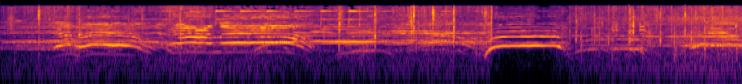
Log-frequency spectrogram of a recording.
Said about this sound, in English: That was Lael being cheered across the finishing line late last night by her friends and family.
